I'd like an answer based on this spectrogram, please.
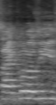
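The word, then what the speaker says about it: psychology: sound of that particular first letter will be silent pneumonia pneumonia honest okay pneumonia is there साइको साइकोलॉजी there even though pneumonia but पी साइकोलॉजी साइकोलॉजी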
